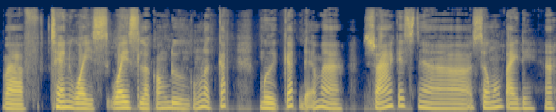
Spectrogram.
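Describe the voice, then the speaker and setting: A woman teaching English vocabulary in a casual lesson, explaining slowly and repeating each word for practice. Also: on the low side.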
